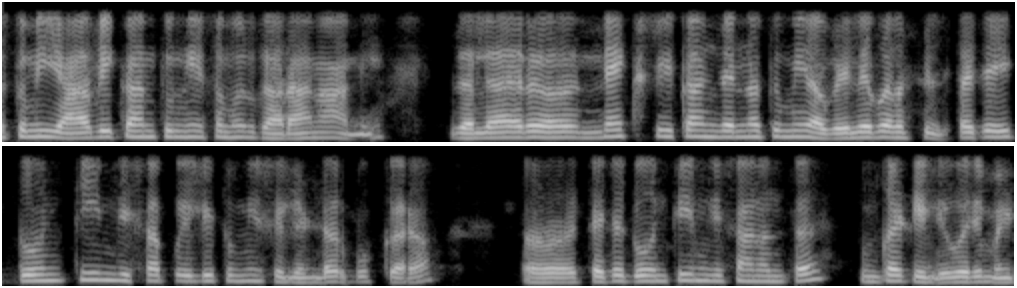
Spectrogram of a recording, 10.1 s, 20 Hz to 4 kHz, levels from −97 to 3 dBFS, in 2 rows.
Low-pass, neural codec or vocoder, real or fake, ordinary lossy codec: 3.6 kHz; codec, 16 kHz, 2 kbps, FreqCodec, larger model; fake; none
